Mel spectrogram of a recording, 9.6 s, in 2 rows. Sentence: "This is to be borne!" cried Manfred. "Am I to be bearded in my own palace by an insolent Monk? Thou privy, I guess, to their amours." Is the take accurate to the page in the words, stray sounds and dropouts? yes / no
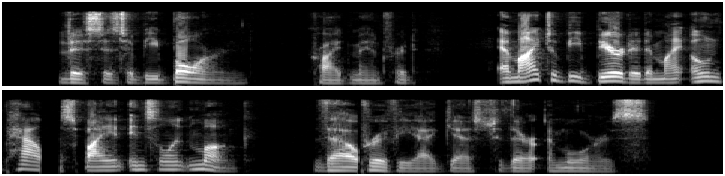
no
